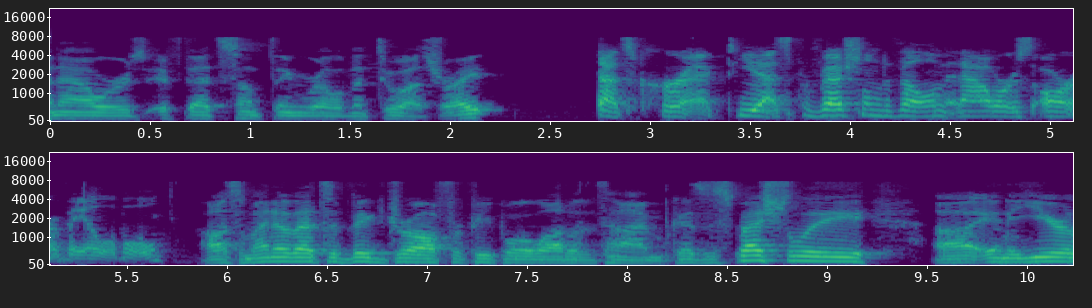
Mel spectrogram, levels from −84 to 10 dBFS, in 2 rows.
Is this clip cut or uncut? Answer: uncut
